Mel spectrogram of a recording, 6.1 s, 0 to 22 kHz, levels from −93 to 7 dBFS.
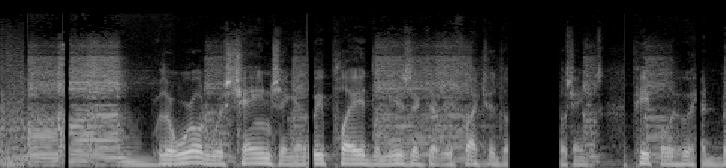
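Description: At 0.49 to 0.58 s, 2.52 to 2.62 s and 5.76 to 5.85 s, damaged data in a compressed stream makes the decoder lose sync, giving brief glitches, each a short disruption in the spectrogram. From 4.23 to 4.67 s a playback stall leaves about 0.44 s of silence, a flat waveform gap, likely from the player starving for data. From 4.67 to 5.09 s, time-compressed catch-up plays the backlog at 2.0x speed with unchanged pitch, so spectral features look squeezed together in time.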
